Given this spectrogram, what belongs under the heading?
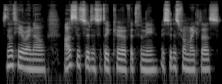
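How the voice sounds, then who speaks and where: A man voicing a polite, composed young female student in a visual novel, speaking calmly and formally. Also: medium pitch, fairly quick, lightly acted.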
